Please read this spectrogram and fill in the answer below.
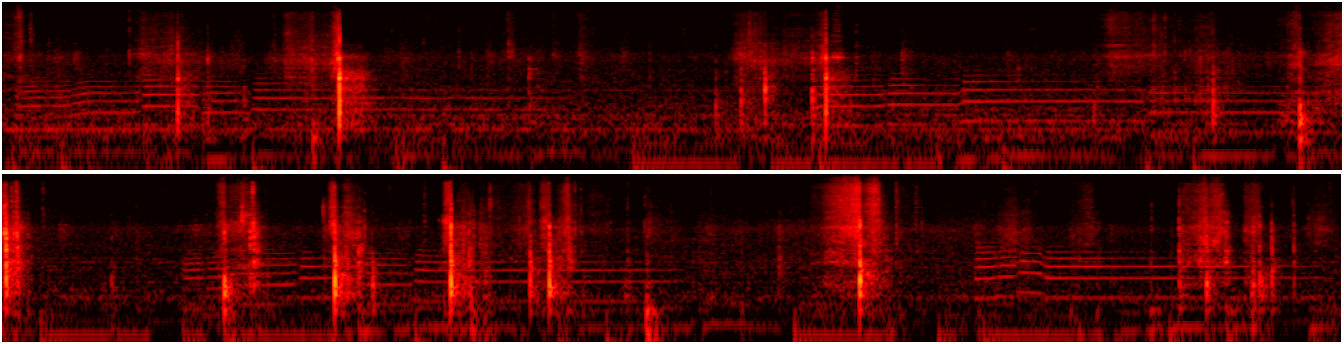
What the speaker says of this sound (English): right here today I'm just going to cut up a few vegetables and just show you that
